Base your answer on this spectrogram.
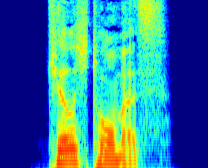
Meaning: genitive singular of Kirchturm
- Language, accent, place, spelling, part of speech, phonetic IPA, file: German, Germany, Berlin, Kirchturmes, noun, [ˈkɪʁçˌtʊʁməs], De-Kirchturmes.ogg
